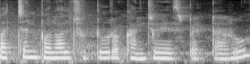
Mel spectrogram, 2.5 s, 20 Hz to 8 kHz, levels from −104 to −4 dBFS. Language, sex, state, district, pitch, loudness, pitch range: Telugu, female, Andhra Pradesh, Chittoor, 225 Hz, -19 LUFS, 205-230 Hz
